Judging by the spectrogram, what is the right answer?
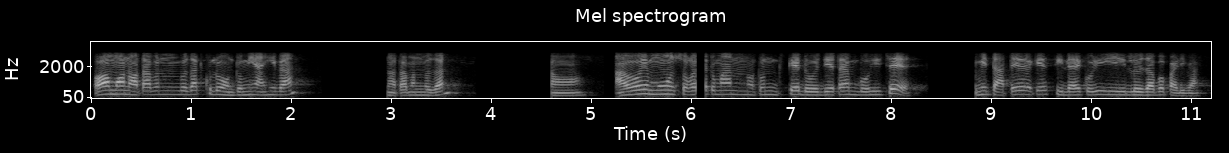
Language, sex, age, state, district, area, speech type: Assamese, female, 30-45, Assam, Biswanath, rural, conversation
